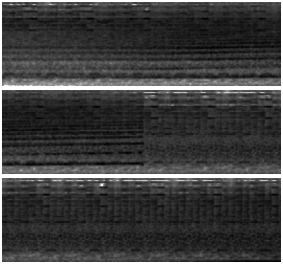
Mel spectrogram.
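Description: Psytrance breakdown played in reverse, with no drums: a synth tone with many overtones glides slowly upward and cuts off abruptly about six seconds in. A rushing noise wash follows, with a low bass tone swelling near the end.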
